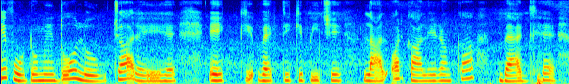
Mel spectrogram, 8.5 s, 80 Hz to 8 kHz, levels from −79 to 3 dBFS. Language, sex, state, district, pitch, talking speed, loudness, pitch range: Hindi, female, Jharkhand, Garhwa, 210 Hz, 135 wpm, -16 LUFS, 200-220 Hz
